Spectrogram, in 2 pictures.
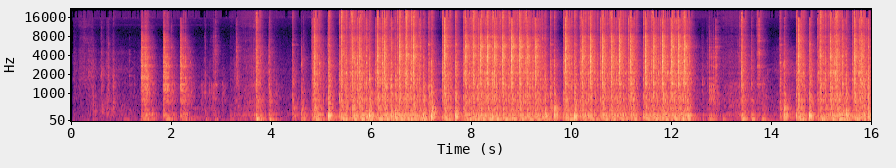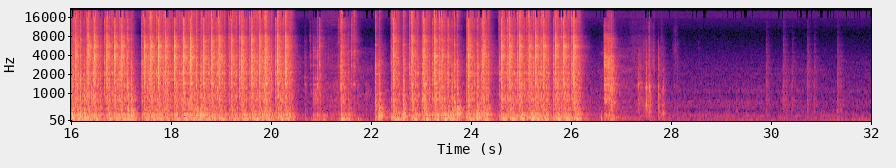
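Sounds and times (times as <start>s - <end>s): typewriter keystrokes: 3.7s - 26.3s.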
